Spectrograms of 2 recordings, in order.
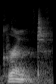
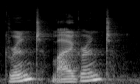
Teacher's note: rather a reduced vowel in that second syllable, grunt. So there's a schwa. I've written it for you here with no vowel at all because that's very reduced.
